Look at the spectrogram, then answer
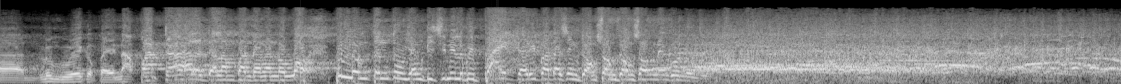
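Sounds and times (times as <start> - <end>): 
speech: 0.2 - 8.1
audience applause: 6.7 - 11.2.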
